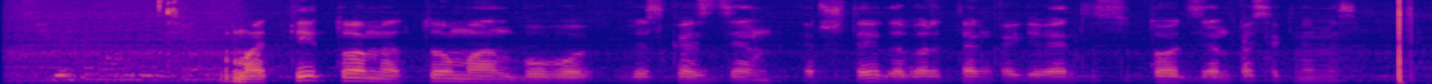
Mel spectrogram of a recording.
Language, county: Lithuanian, Panevėžys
